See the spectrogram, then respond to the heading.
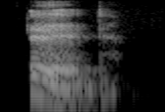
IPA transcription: əd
